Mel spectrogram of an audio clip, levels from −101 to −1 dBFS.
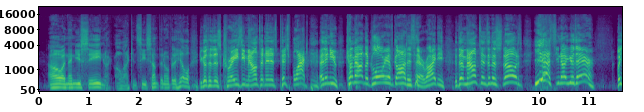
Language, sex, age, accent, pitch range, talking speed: English, male, 30-49, American, 155-240 Hz, 255 wpm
